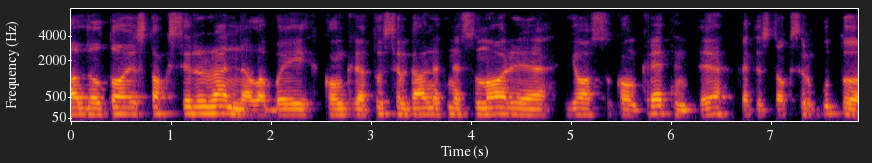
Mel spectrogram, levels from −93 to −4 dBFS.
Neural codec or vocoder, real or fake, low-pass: none; real; 7.2 kHz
